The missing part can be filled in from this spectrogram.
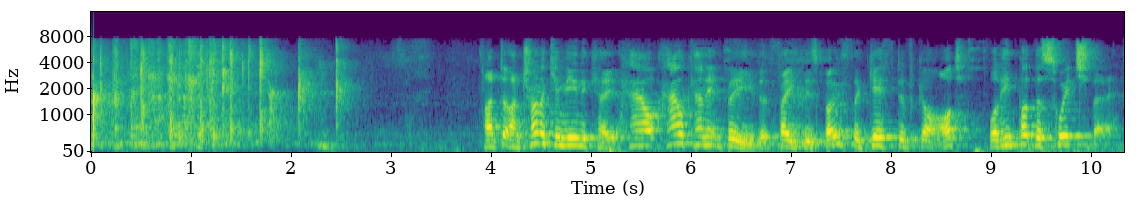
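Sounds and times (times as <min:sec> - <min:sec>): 
small group applauding: 0:00.0 - 0:02.8
speech: 0:03.9 - 0:10.3.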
